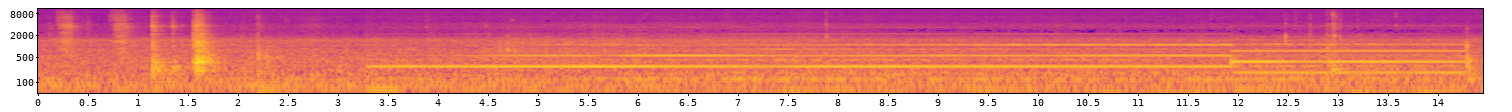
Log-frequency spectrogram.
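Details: A refurbished GE Achilles heel ultrasound bone densitometer that had been dropped, running a quality assurance scan on its phantom with alcohol on the membranes: handling knocks, then steady faint electronic tones that shift pitch partway.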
